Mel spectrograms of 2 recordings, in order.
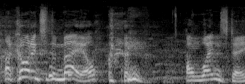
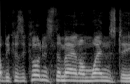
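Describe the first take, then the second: First: "According to the Mail," then a clear break before "on Wednesday"; pause after Mail. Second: "according to the Mail on Wednesday" rushed through quickly, no break after "Mail"; no pause after Mail. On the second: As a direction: run "Mail on Wednesday" together fast, as if one name. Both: Shown as a demonstration. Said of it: "I should have paused after Mail".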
